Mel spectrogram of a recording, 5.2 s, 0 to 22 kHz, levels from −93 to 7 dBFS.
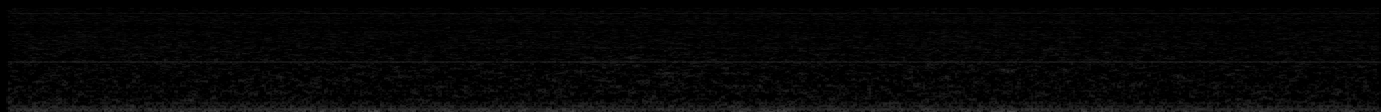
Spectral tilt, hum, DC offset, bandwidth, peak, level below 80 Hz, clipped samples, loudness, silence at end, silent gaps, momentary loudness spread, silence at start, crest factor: -2 dB/octave; none; under 0.1%; 16.5 kHz; -54 dBFS; -80 dBFS; under 0.1%; -66 LUFS; 0 s; none; 1 LU; 0 s; 14 dB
